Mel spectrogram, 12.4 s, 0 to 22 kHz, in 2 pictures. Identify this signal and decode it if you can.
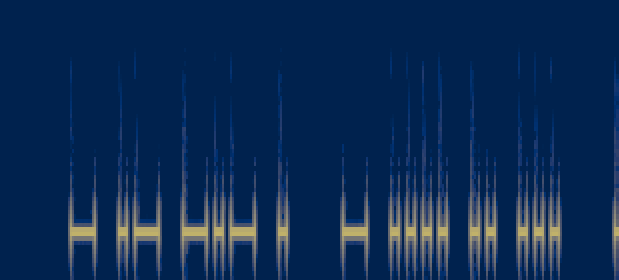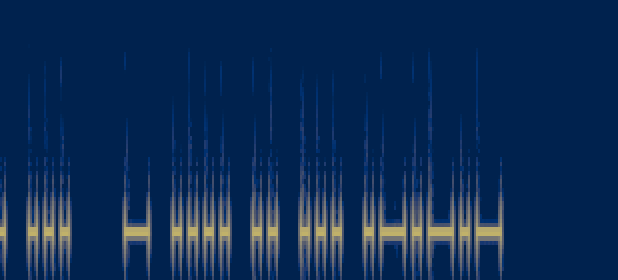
Morse code, heard as a keyed tone, about 15 wpm, 700 Hz. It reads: TAKE THIS ES THIS.
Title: Sentences from Top 200 Words and Abbreviations 15wpm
